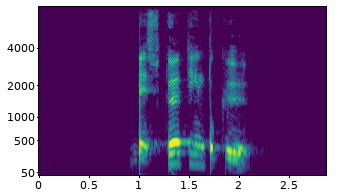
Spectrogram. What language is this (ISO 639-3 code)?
lij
